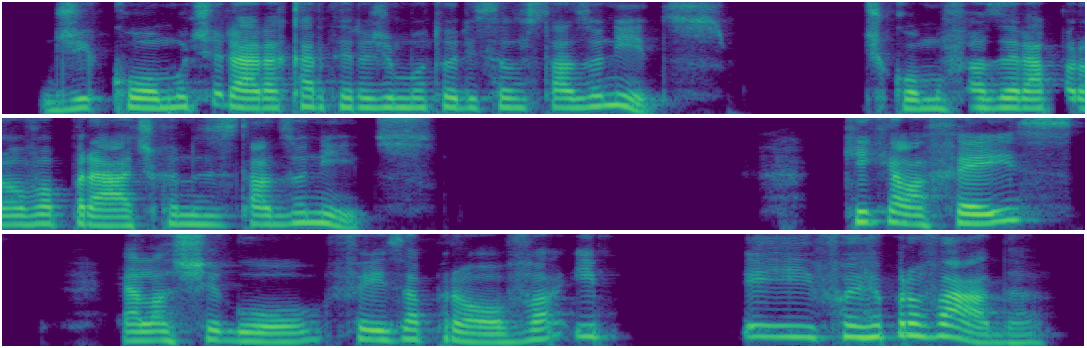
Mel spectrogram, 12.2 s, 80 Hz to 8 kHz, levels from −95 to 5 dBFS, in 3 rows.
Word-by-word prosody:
de 170 +6 -3
como 195 +1 +1
tirar 200 -1 +4
a 195 - +3
carteira 210 -1 -2
de 205 - -1
motorista 200 0 -3
nos 195 - -5
Estados 200 +1 -1
Unidos. 250 - -3 0.5
De - - -5
como 185 0 -2
fazer 200 +1 0
a 190 - +4
prova 190 0 -1
prática 170 -1 +2
nos 190 -1 -3
Estados 185 +1 -2
Unidos. 215 -2 -4 1.5
Que 230 - +3
que 230 - +2
ela 190 -3 +4
fez? 215 +9 +2 0.5
Ela 185 +1 +1
chegou, 175 -1 -1
fez 200 -2 -1
a 205 - +1
prova 190 - -1
e 265 -2 -5 0.5
e 255 -1 -2
foi 255 +1 +1
reprovada. 250 - +3
200 Hz, 160 wpm, -23 LUFS, 185-215 Hz, 1.5 s, tirar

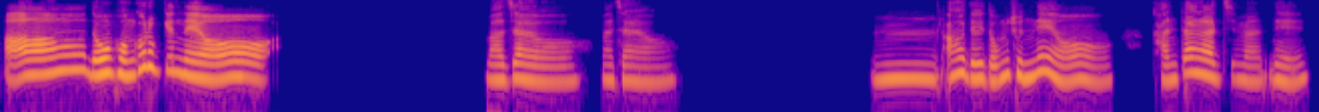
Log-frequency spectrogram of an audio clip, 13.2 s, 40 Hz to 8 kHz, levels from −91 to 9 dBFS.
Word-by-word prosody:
아 255 +8 +4
너무 245 +2 +6
번거롭겠네요. 225 - +3
아 - - -21 2.1
맞아요, 180 -2 -5 0.2
맞아요. 180 -1 -11 1.9
음 200 0 -5
아 250 +3 -2
네, 200 -3 -1
너무 195 +4 -4
좋네요. 195 -7 -3 0.4
간단하지만 195 -3 -4
네. 185 -2 -9
200 Hz, 135 characters per minute, -22 LUFS, 185-235 Hz, 2.1 s, 너무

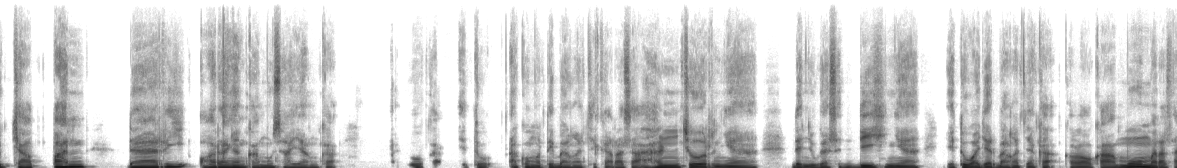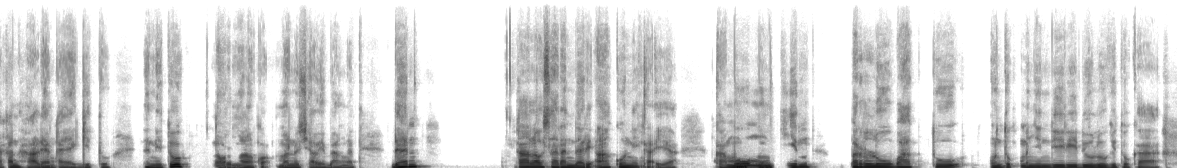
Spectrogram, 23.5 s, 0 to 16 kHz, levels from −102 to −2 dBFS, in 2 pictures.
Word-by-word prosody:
ucapan 120 +6 +3 0.4
dari 125 +7 +2 0.2
orang 120 0 +1
yang - - -3
kamu 110 +1 -3
sayang, 105 -3 -5
Kak. 95 -2 -11 0.5
Aduh, 110 -1 -9
Kak, - - -18 0.2
itu 110 -2 -9 0.2
aku 120 - -7
ngerti 110 +1 -4
banget 105 +1 -4
sih, 120 - -14
Kak, 95 -2 -10
rasa 100 0 -7 0.2
hancurnya 105 -3 +1 0.3
dan 100 -4 -1
juga 100 0 -2
sedihnya 110 -1 0 0.2
itu 115 +1 -2
wajar 100 0 -1
banget 100 +3 -3
ya, 95 - -5
Kak, 110 - -7
kalau 95 -1 -4
kamu 105 +12 +3
merasakan 110 +3 -1
hal 95 -1 -4
yang 105 -1 -3
kayak 100 0 -7
gitu 105 0 -8 0.3
dan 110 -6 0
itu 180 - +6 0.3
normal 100 +2 -4
kok, - - -9
manusiawi 100 -2 -4
banget 90 -1 -9 0.3
dan 175 +8 +5 0.9
kalau 145 0 +4
saran 125 -3 +2
dari 120 0 +2
aku 115 +4 +2
nih, 110 -5 +1
Kak, - - -7
ya. 95 +1 -8 0.4
Kamu 115 +8 +5 0.2
mungkin 140 +4 +2 0.4
perlu 145 0 +6
waktu 140 +4 0 0.3
untuk 120 0 -2
menyendiri 110 -2 +2
dulu 105 0 +2
gitu, 100 -2 -5
Kak, 90 +4 -8
110 Hz, 140 wpm, -22 LUFS, 100-125 Hz, 0.9 s, itu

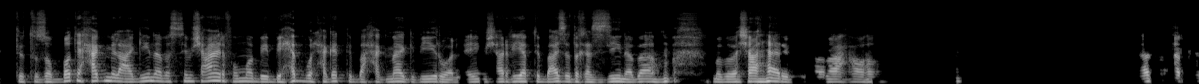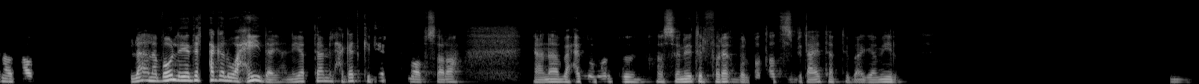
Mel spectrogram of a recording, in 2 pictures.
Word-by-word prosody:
ت - - -5
تضبّطي 125 +6 +1
حجم 165 +1 +4
العجينة، 145 +3 +2
بس 135 0 -5
مش 145 0 +1
عارف 160 -2 +4
هُم 140 +1 0
بي 130 -2 0
بيحبوا 140 +4 +1
الحاجات 145 +4 -2
تبقى 120 -1 -3
حجمها 125 +3 0
كبير 125 +2 -1
والّا 110 -1 -1
إيه، 120 +2 -1
مش 120 +1 -3
عارف، 130 0 0
هي 135 +1 +5
بتبقى 130 -1 -2
عايزة 135 -1 +3
تغذينا 120 0 +1
بقى 130 +2 +1 0.6
ما 120 - -1
بابقاش 120 +1 +2
عارف 130 -1 +7 0.2
بصراحة 120 0 -2 2.6
لأ - - +4 0.2
كتر - - +1
خيرها 135 -3 -3
طبعًا، 135 0 0 1.0
لأ 160 +8 +1
أنا 170 - +4
باقول 185 +5 +7
هي 180 0 +7
دي 195 - +5
الحاجة 195 +2 +2
الوحيدة، 165 - +4
يعني 110 +3 -8
هي 140 - 0
بتعمل 150 +1 -5
حاجات 155 0 -3
كتير 160 +1 -8 0.2
حلوة 120 -2 -1
بصراحة. 120 +2 -5 0.7
يعني 110 +2 -2
أنا 120 - +2
باحب 120 +2 -3 0.2
برضه 120 -3 -6 0.2
صينية 120 +2 0
الفراخ 125 0 -2
بالبطاطس 115 +2 -9
بتاعتها 115 +1 -5
بتبقى 110 -2 -10
جميلة. 110 +1 -4 2.7
إمم. 110 -1 -15
125 Hz, 140 wpm, -28 LUFS, 120-145 Hz, 2.7 s, عارف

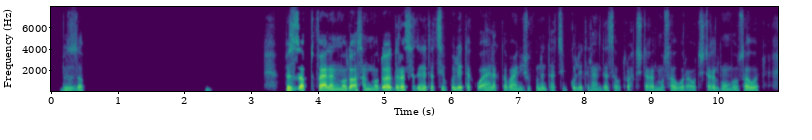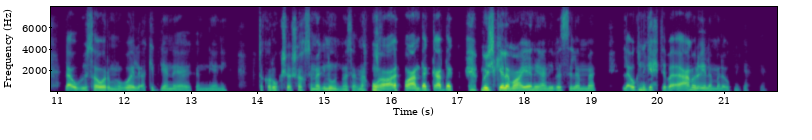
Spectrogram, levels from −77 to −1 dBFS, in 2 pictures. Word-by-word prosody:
بالضبط. 125 -3 -6 1.8
إمم. 110 - -19 1.1
بالضبط 140 -2 +4
فعلًا، 145 -5 +7
الموضوع 110 +2 +2
أصلًا 130 -7 -4
موضوع 115 +6 +2
الدراسة 145 +1 +1
ده 125 - -4
إن 130 - -2
أنت 140 0 -2
تسيب 150 +3 -7
كليتك 135 0 -4
وأهلك 130 -3 -3
طبعًا 130 -2 -5
يشوفوا 135 +4 -12
إن - - -6
أنت 135 - -12
هتسيب 155 - -12
كلية 130 +2 -7
الهندسة 100 +5 -10
وترُوح - - -11
تشتغل 120 -1 -8
مصوّر 115 +3 -8
أو - - -7
تشتغل 125 +3 -8
م 110 -1 -7
مصوّر، 120 +2 -3 0.5
لأ - - +5
وبيصوّر 130 +2 +1
من 120 - -7
الموبايل، 125 +4 -2
أكيد 160 -1 -11
يعني 125 -4 -6
كان 115 +2 -14
يعني، 115 +1 -12 0.4
افتكروك 140 +3 -5
ش - - -3
شخص 140 -2 -5
مجنون 125 0 -1
مثلًا 115 0 -6
أو - - +8 0.4
أو - - +6
عندك 155 +2 +5
عندك 155 +3 +5 0.4
مشكلة 175 0 +8
معينة 145 +2 +4
يعني، 140 -2 -3
بس 140 +3 -5
لمّا 140 -1 -4 0.4
لقوك 200 -2 0
نجحت 180 -1 -2
بقى، 145 - +2
عملوا 175 -4 +1
إيه 170 - 0
لمّا 140 -6 -6
لقوك 140 - -9
نجحت 125 -4 -22
يعني؟ - - -29
135 Hz, 160 wpm, -22 LUFS, 120-145 Hz, 1.8 s, أو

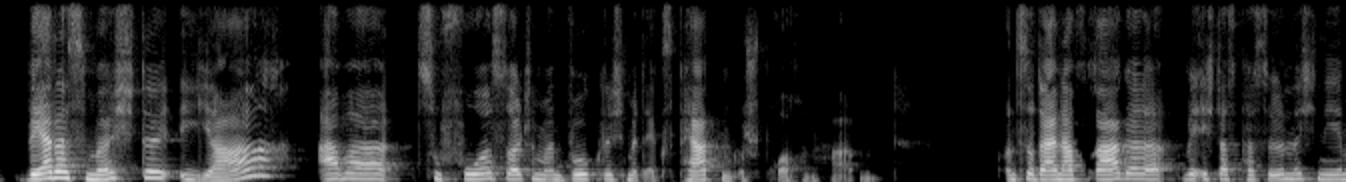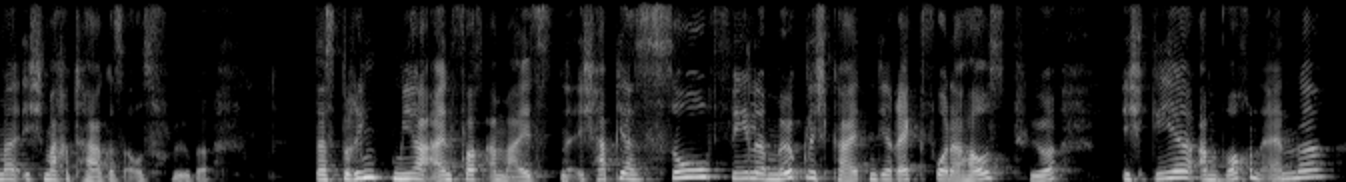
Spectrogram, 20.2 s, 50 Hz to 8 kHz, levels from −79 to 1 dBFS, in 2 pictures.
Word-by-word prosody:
wer 210 +6 +8
das 265 -1 +7
möchte, 245 +5 +3
ja, 195 - +2 0.4
aber 225 -1 +1
zuvor 220 0 -1
sollte 215 -2 0
man 190 -3 -3
wirklich 200 -1 0
mit 185 -2 -6
Experten 185 +2 -1
gesprochen - - -14
haben. - - -17 0.9
Und 195 0 -4
zu 225 - +1
deiner 200 0 +6
Frage, 210 +1 +3
wie 210 - -1
ich 220 0 -5
das 215 -1 -3
persönlich 210 +3 -4
nehme, 210 0 -3
ich 205 +1 -9
mache 195 0 -2
Tagesausflüge. 170 0 -8 0.8
Das 200 0 -2
bringt 275 +6 +2
mir 225 -1 +3
einfach 205 +2 -1
am 180 -2 -6
meisten. 170 +2 -6
Ich 195 +3 -12
habe 210 +3 -4
ja 225 -3 0
so 265 +9 0
viele 250 -6 -4
Möglichkeiten 220 -5 -1
direkt 200 0 -3
vor 195 - -2
der 175 -1 -2
Haustür. 210 -1 -3 0.5
Ich 210 0 -7
gehe 260 +4 -1
am 195 -2 -3
Wochenende, 255 +6 -4
210 Hz, 135 wpm, -23 LUFS, 195-235 Hz, 0.9 s, wer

